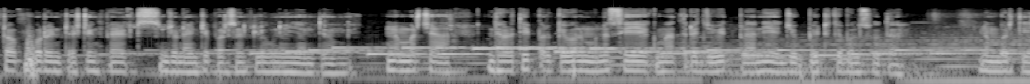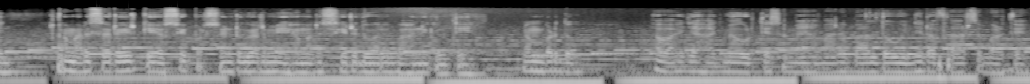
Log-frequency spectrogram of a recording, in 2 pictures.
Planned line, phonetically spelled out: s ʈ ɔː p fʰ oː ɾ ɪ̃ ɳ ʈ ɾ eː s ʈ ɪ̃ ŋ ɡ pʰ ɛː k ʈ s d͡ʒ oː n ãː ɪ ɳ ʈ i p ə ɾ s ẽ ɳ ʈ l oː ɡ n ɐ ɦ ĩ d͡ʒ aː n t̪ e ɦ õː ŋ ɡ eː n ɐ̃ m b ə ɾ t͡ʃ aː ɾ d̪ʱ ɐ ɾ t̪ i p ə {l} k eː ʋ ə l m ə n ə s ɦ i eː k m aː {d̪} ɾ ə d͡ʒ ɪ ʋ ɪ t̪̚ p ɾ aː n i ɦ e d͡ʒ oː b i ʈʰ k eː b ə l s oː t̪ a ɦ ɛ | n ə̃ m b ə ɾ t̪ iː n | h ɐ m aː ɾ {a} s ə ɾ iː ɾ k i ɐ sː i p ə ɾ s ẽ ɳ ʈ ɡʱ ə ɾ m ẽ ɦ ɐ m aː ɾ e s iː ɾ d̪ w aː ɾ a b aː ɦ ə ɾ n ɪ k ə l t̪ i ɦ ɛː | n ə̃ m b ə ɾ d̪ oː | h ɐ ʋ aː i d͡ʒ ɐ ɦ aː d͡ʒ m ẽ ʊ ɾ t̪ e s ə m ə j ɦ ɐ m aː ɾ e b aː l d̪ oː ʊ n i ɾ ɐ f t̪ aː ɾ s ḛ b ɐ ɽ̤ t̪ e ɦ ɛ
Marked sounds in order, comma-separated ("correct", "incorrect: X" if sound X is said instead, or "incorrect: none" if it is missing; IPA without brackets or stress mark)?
incorrect: ɾ, incorrect: t̪, incorrect: e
